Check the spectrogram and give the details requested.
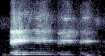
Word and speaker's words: debt: and the last four, DEBT. We usually hear it in the accountancy terms, so we call it as debt. Okay, D is there, but D is silent. We call it as debt.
